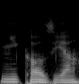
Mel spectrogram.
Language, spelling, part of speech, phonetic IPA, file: Polish, Nikozja, proper noun, [ɲiˈkɔzʲja], Pl-Nikozja.ogg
